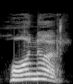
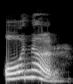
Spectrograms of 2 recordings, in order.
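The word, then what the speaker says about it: honour: एच is silent similarly ऑनर नॉट हनर एच is silent the actual pronunciation is ओनर next one very common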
